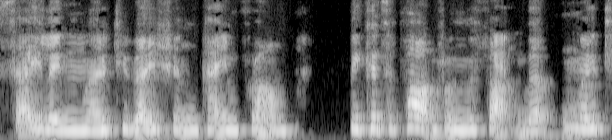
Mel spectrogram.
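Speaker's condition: Cerebral palsy; uses Omeo wheelchair

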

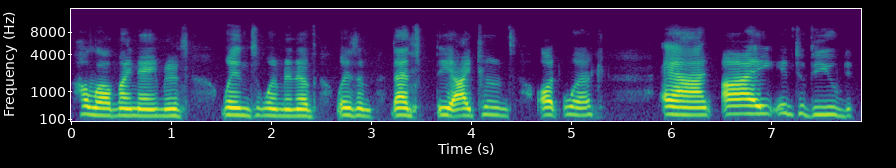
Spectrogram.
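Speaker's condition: Cerebral palsy; lack of oxygen injury at birth, neurological condition, brain bleed day after diagnosis, medevaced to children's hospital in denver, colorado; physical therapy, writes by voice dictation with Siri and QuickType, finds dragon naturally speaking needs training

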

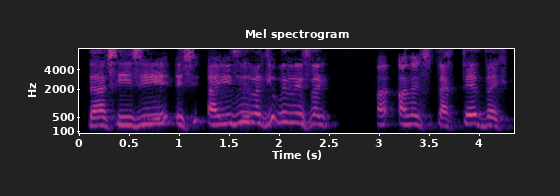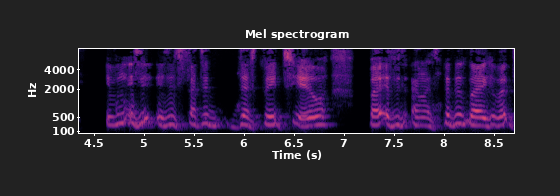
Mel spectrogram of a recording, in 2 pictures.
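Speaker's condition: Down syndrome; developmental disability from birth

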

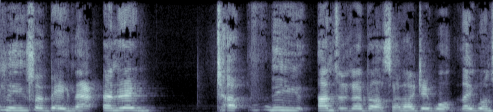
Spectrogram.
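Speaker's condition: Huntington's disease; initially misdiagnosed

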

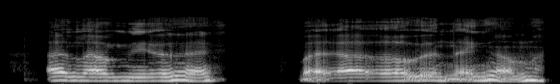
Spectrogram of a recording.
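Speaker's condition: ALS; cannot use arms, cannot walk, uses Tobii Dynavox speech-generating device; communicates softly, Tobii Dynavox translates words, host repeats and sometimes reads words

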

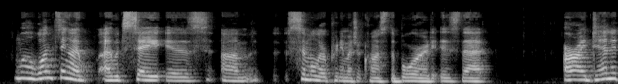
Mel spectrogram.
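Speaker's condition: No condition

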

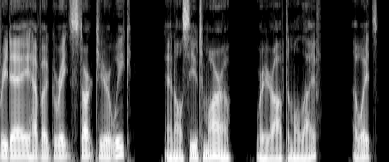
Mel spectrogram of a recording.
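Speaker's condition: No condition

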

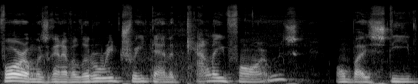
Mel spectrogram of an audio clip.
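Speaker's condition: No condition

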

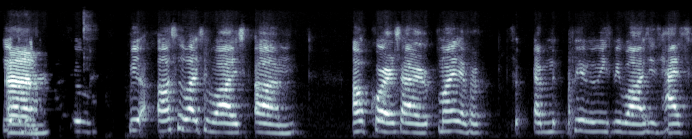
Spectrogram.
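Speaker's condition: Down syndrome; adult with Down syndrome

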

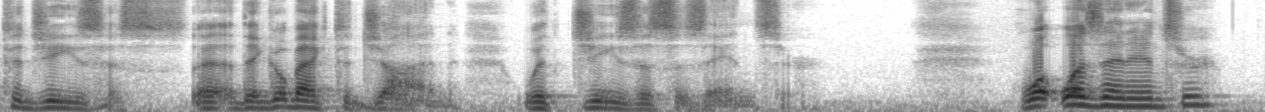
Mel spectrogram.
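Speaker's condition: No condition

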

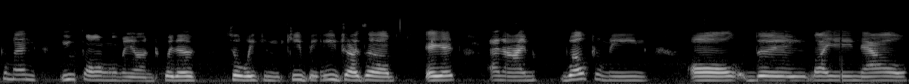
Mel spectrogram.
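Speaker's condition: Cerebral palsy; more severe than a character who can walk and talk, needs full help dressing

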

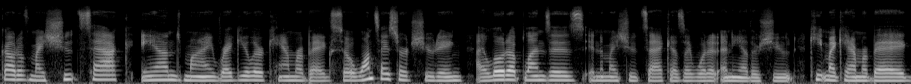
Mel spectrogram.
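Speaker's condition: No condition

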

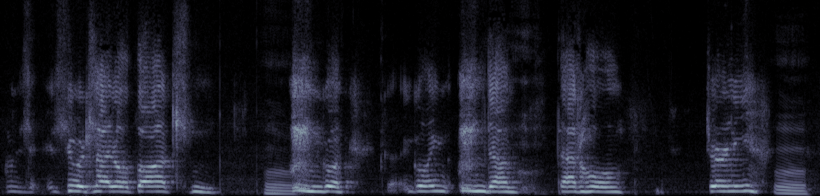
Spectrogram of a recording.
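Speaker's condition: Cerebral palsy; from birth, wheelchair user

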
